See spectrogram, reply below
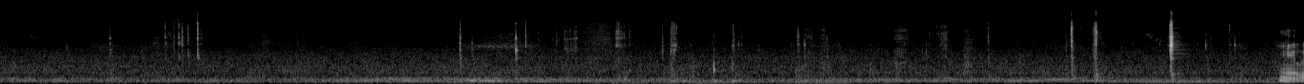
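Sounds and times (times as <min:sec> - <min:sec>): metal parts clicking and scraping: 0:01.1 - 0:02.1, 0:04.6 - 0:08.4.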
